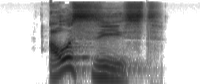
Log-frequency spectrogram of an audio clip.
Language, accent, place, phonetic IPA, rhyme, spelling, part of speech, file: German, Germany, Berlin, [ˈaʊ̯sˌziːst], -aʊ̯sziːst, aussiehst, verb, De-aussiehst.ogg
- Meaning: second-person singular dependent present of aussehen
